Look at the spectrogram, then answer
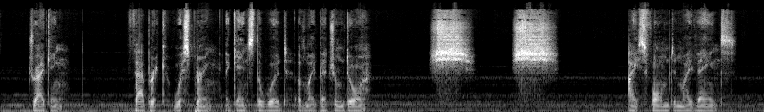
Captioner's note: shhh… shhh…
